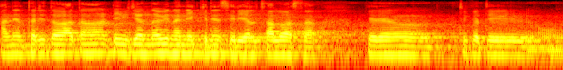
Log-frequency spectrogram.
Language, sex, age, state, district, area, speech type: Goan Konkani, male, 60+, Goa, Canacona, rural, spontaneous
